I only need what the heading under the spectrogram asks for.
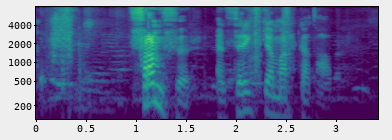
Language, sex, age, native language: Icelandic, male, 50-59, Icelandic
